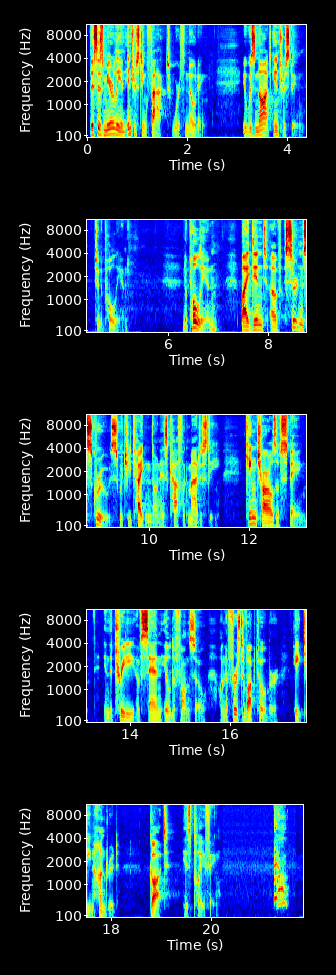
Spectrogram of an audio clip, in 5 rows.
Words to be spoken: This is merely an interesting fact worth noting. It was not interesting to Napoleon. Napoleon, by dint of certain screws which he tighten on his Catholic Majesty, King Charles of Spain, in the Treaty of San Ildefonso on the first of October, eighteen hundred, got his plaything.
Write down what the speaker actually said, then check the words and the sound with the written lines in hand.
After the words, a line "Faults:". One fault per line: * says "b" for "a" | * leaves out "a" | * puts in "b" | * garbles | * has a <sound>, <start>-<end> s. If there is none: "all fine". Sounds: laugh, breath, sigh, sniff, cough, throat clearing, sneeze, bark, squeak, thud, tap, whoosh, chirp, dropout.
This is merely an interesting fact worth noting. It was not interesting to Napoleon. Napoleon, by dint of certain screws which he tightened on his Catholic Majesty, King Charles of Spain, in the Treaty of San Ildefonso on the first of October, eighteen hundred, got his plaything.
Faults:
* says "tightened" for "tighten"
* has a bark, 21.2-21.6 s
